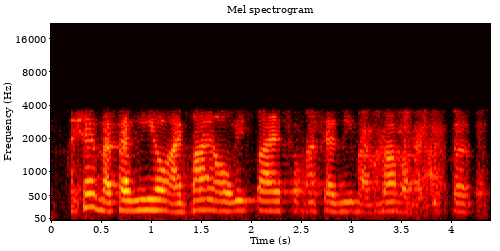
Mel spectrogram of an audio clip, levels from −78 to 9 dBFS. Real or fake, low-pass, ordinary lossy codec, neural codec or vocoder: fake; 3.6 kHz; Opus, 16 kbps; codec, 24 kHz, 0.9 kbps, WavTokenizer, medium music audio release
